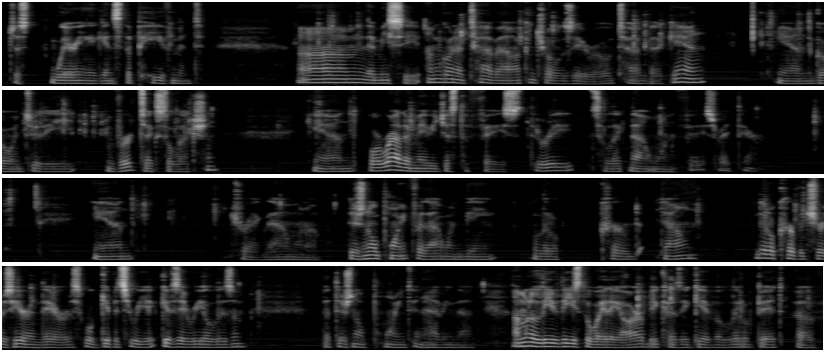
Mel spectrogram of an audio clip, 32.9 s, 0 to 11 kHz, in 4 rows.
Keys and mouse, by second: 1.3 ctrl+middle click, 1.9 middle click, 2.9 ctrl+middle click, 3.2 shift+middle click, 3.5 middle click, 4.5 Tab, 5.5 ctrl+0, 6.6 ctrl+middle click, 6.9 middle click, 7.3 ctrl+middle click, 7.7 shift+middle click, 10.3 middle click, 11.1 ctrl+middle click, 11.3 shift+middle click, 11.7 middle click, 14.7 ctrl+middle click, 14.8 middle click, 16.1 ctrl+middle click, 16.5 shift+middle click, 16.8 middle click, 17.7 KP_3, 18.3 ctrl+middle click, 19.1 click, 23.1 ctrl+middle click, 23.4 middle click, 24.1 ctrl+middle click, 24.9 shift+middle click, 25.1 middle click, 25.3 shift+middle click, 26.9 ctrl+middle click, 27.2 middle click, 31.3 ctrl+middle click, 31.6 middle click, 32.7 ctrl+2.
